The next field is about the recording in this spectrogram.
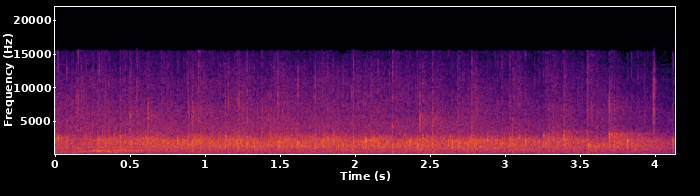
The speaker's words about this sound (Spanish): Oye, tantas circunstancias, tantos procesos, tantas situaciones difíciles, pero tú los venciste, tú estás aquí hoy con nosotros y eso se merece otro fuerte aplauso.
